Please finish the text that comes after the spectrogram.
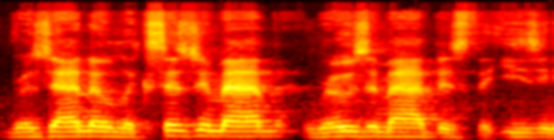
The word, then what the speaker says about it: rozanolixizumab: just launched last Friday using a drug called rozanolixizumab. Rozimab is the easy name, easy way to pronounce it.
